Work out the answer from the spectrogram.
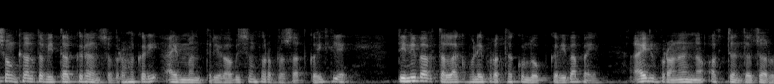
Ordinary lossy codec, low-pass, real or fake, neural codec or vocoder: AAC, 32 kbps; 5.4 kHz; fake; codec, 24 kHz, 0.9 kbps, WavTokenizer, medium speech release version 1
